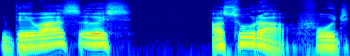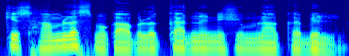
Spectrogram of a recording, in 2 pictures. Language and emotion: Kashmiri, neutral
